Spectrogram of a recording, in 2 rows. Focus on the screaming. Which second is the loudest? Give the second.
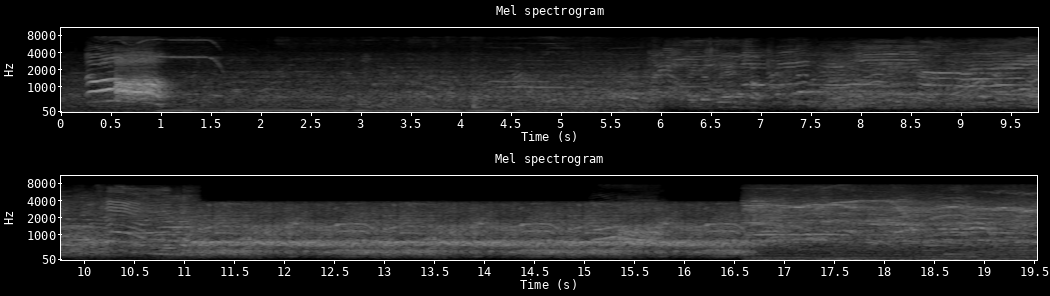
1 s.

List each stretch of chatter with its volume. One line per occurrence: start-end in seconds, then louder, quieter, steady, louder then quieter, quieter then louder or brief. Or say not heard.
0.0-19.4 louder.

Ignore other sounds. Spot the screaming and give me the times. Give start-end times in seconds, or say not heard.
0.2-1.1, 15.1-15.8.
